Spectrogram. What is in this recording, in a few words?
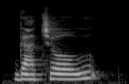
"goose", Japanese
